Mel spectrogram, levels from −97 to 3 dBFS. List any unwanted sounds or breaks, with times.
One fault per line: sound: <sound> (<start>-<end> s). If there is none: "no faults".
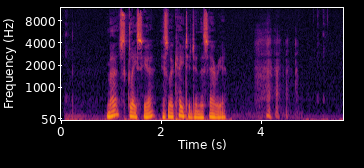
sound: laugh (3.9-4.8 s)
